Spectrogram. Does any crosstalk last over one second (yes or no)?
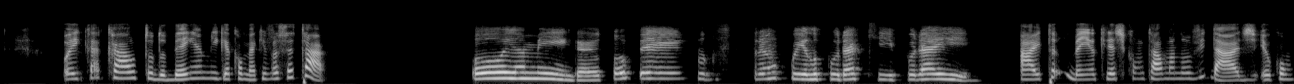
no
